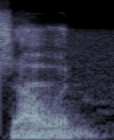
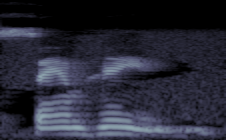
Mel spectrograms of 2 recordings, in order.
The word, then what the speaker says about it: Samhain: Yeah, but it's Samhain is how it's pronounced. See, I didn't know that. I always thought it was Samhain.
